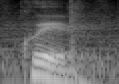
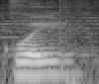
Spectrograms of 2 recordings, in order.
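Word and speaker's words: queer: amplísimo Esto es lo que los americanos llaman queir vale se escribe q u e e r eh seguimos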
